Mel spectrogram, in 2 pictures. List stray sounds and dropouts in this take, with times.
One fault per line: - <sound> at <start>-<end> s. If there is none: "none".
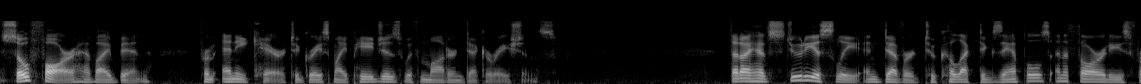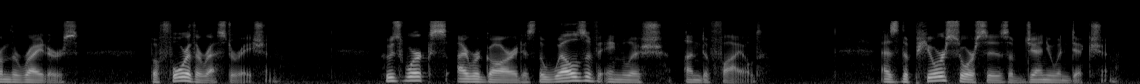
none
